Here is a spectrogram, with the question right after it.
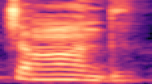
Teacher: आपके मुंह और नाक दोनों से ही इनकी आवाज आएगी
